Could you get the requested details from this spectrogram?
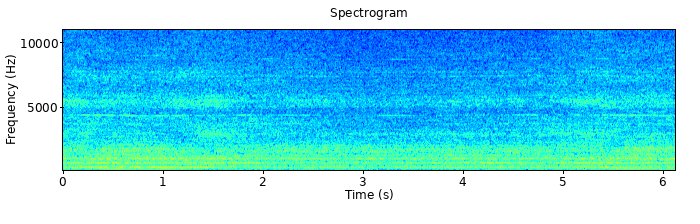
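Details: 1992 Hoover Elite II Total System Performance 650 U4689-910 upright vacuum, motor untouched since purchase: loud, smooth high-pitched air rush with steady motor whine, no rattles or surging; owner says it sounds good, normal motor running.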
